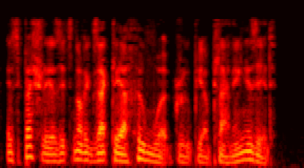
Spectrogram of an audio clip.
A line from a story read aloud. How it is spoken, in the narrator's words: said Harry dryly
